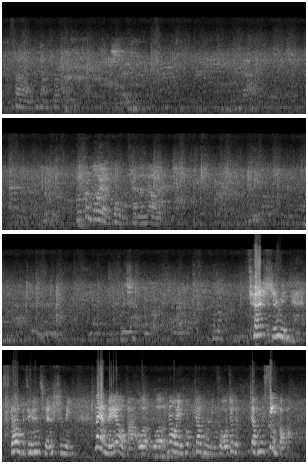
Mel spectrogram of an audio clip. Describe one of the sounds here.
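A young woman talks close to a microphone, with animation.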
